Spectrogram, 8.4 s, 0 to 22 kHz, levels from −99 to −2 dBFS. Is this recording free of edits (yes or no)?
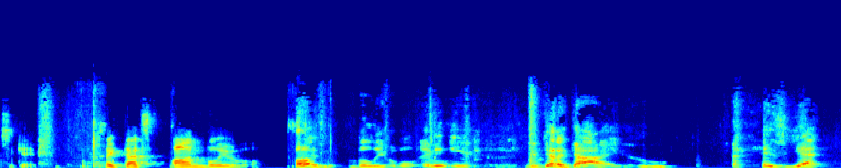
yes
